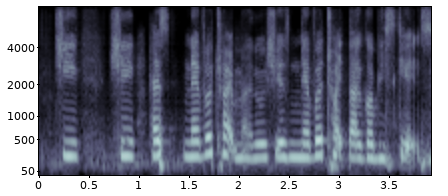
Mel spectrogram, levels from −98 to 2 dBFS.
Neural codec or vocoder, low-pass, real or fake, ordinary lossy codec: codec, 16 kHz, 2 kbps, X-Codec, HuBERT features, trained on general audio; none; fake; none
